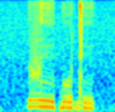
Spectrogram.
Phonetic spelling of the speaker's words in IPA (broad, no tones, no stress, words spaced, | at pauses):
viɓudi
